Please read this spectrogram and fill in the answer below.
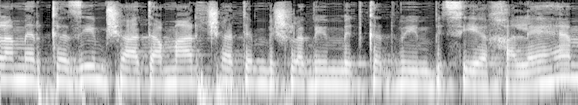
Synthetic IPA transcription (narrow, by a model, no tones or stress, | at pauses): lameʁkazimʃeat̪amaʁt̪ʃeat̪e̞mbeʃlavimːit̪kad̪mimbesiaχalehem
